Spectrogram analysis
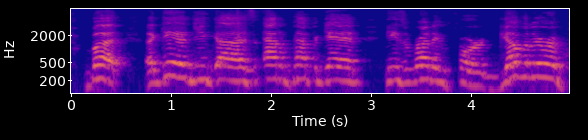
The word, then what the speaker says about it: Papagan: Yeah, that's how you say it, Papagan.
